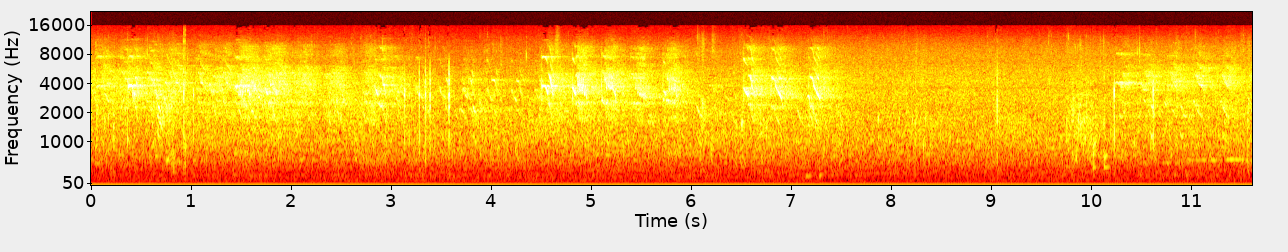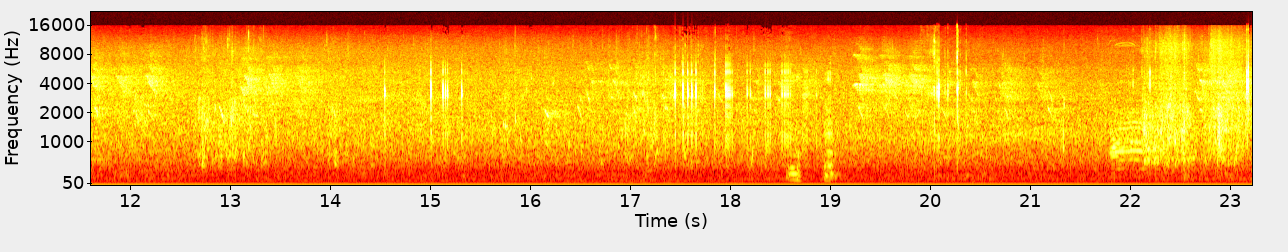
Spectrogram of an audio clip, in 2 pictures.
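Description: Small birds chirping in short runs of high calls, repeated every second or two over steady outdoor background noise.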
